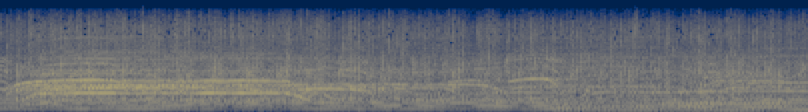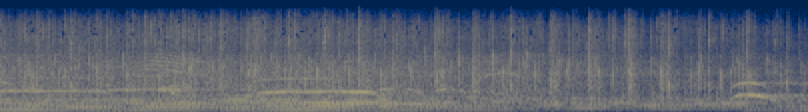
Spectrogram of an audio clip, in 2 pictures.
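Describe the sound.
A church audience cheering and applauding, with sustained clapping mixed with rising whoops and shouts. It is loudest at the start and keeps going at a slightly lower level through to the end.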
